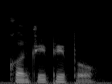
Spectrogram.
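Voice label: "countrypeople", Nigerian Pidgin, male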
